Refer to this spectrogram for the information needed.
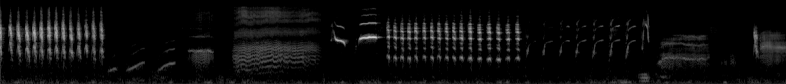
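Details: Scaly-breasted munia singing steadily, its song filled with imitations of rough canary, house sparrow and red siskin phrases: a fast buzzy trill, then short rising whistles, a harsh rasp, bright overtone-rich notes and a final whistled phrase.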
